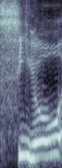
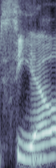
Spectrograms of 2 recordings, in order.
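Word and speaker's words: Ciel: So anybody who says Seal instead of CL, I'm going to look at you funny.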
